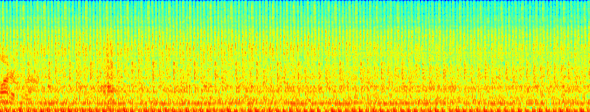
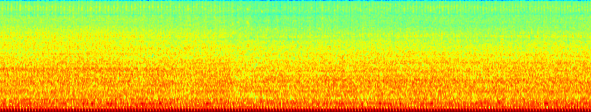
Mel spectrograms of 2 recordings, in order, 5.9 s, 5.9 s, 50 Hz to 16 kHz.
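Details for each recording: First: Ford 2000 diesel tractor with bad injectors, running on Diesel Purge: rough idle with an uneven rattling knock a bit over twice a second. Diesel knock from the faulty injectors. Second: Ford 2000 diesel tractor after running on Diesel Purge at varying rpm, now back on diesel: deep steady clatter with even beat for fifteen seconds then settling lower; smooth idle, injectors appear cleaned up.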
